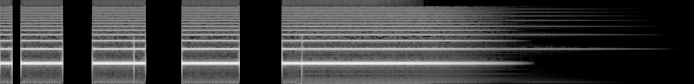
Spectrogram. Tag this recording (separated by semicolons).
audacity; computer; death; doctor; flatline; game; half; heart; hl2; hospital; life; medical; monitor; mono; rate; surgery; tone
